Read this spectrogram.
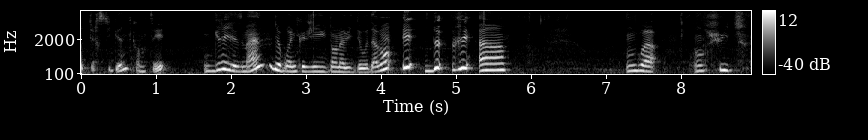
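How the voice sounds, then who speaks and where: A woman's voice: on the high side, mellow, a little hiss or hum. A woman giving casual commentary on a game video, hesitant and often stumbling over and correcting names. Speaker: gaming video creator. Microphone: phone screen recording.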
